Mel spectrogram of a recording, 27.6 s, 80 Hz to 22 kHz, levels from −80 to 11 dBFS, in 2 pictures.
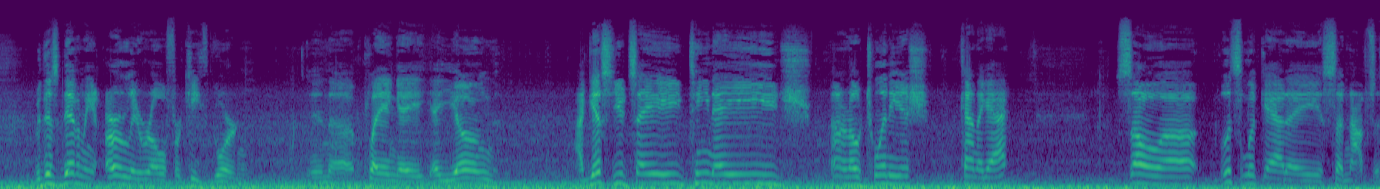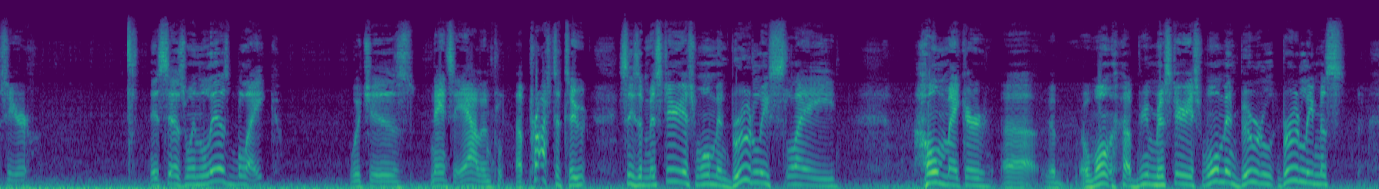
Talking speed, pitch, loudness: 135 wpm, 120 Hz, -21 LUFS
